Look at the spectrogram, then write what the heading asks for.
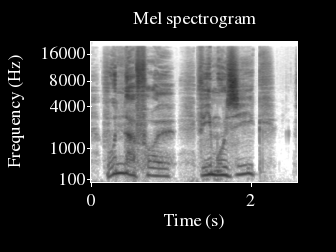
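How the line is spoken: Happy sigh. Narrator (German): seufzte glücklich

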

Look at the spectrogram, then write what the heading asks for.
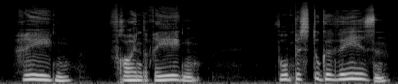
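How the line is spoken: Soft sigh. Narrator (German): seufzte sie leise

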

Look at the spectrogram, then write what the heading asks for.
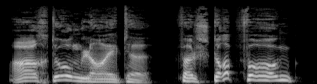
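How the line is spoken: Roaring lion. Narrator (German): brüllte Luca, der Löwe

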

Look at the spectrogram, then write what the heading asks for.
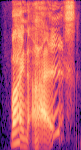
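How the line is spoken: Sobbing. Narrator (German): schluchzte er

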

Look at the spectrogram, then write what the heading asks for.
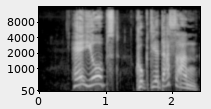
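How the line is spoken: Excited call. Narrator (German): rief er aufgeregt

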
